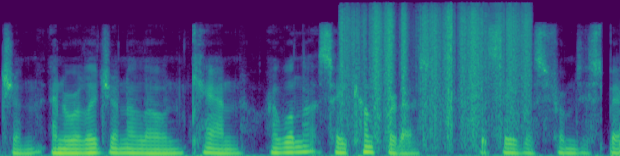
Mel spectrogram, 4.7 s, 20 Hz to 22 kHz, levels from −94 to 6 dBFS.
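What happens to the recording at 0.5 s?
Nothing goes wrong at 0.5 s: the speech there plays through intact, with no dropout, click, distortion or other fault.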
